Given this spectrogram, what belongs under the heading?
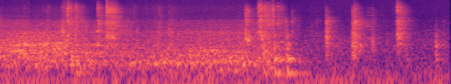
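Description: Loaded storage drawers slide out of an overland rear-cargo build in a first-generation Toyota Sequoia, giving a loud continuous rolling rumble and rattle followed by sharp clacks as they come to a stop.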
